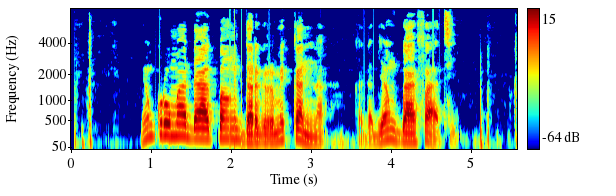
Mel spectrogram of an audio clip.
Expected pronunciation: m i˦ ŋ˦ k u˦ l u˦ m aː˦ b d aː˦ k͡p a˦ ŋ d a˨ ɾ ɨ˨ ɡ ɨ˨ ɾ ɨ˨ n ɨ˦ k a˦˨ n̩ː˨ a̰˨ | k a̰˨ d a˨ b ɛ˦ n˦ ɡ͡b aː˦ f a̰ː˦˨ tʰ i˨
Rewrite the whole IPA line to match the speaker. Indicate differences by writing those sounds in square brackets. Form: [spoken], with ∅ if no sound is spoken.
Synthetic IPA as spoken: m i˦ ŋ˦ k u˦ [ɾ] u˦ m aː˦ [∅] d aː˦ k͡p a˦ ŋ d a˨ ɾ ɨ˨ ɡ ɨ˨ ɾ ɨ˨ [m] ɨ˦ k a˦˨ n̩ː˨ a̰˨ | k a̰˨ d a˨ b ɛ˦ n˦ ɡ͡b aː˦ f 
